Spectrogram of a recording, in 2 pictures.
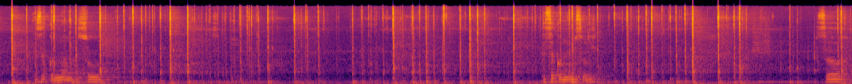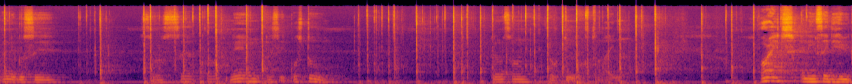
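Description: Keys clatter on a keyboard in quick bursts.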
